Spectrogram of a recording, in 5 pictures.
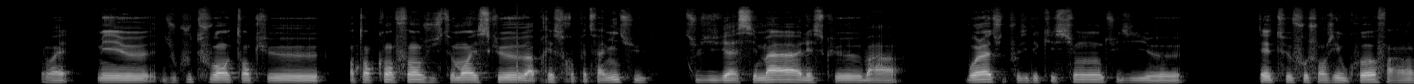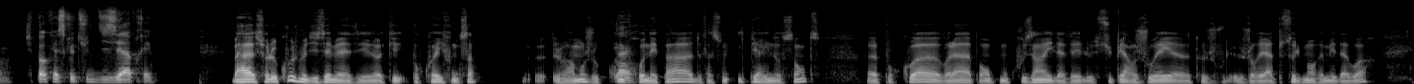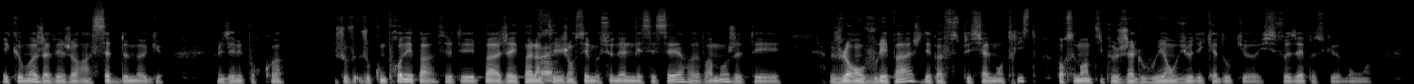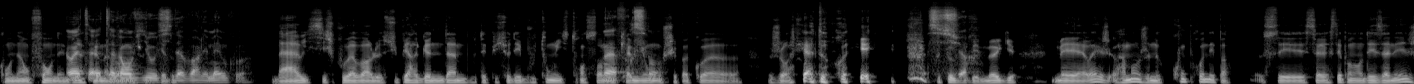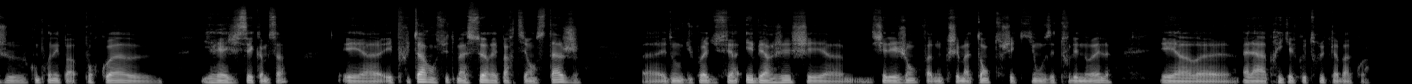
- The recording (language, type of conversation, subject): French, podcast, Peux-tu raconter un souvenir d'un repas de Noël inoubliable ?
- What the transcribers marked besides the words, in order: "rêvé" said as "rêmé"; laughing while speaking: "j'aurais adoré"; stressed: "comprenais"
